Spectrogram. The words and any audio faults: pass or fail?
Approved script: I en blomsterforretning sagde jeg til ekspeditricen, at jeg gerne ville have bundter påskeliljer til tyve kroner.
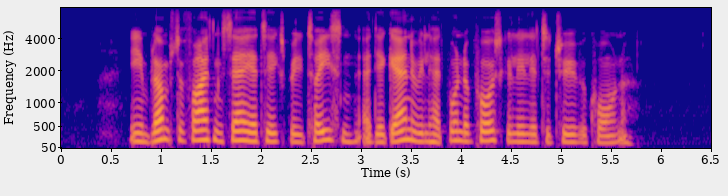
pass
